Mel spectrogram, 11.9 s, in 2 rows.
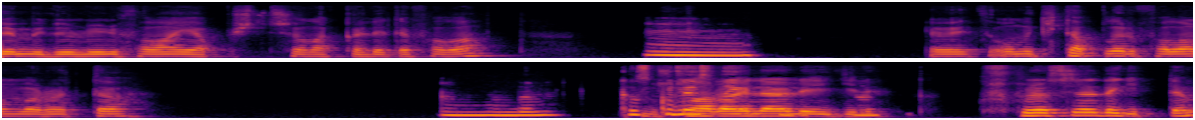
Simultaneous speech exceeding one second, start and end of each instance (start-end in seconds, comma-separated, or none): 9.2-10.3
